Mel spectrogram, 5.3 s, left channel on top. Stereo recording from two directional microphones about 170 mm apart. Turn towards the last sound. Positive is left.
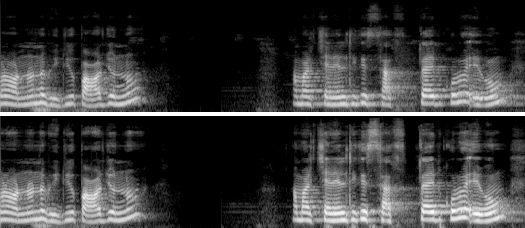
turn(degrees=-25)  # may be behind; listen again after turning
